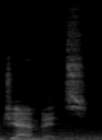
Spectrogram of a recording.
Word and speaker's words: Jambit: that you get from jambits um and yes colin cap you could have died on your sword you didn't have to pass on it's pronounced jam bit you could have just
